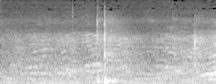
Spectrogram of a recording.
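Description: A football is kicked with a dull thump.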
